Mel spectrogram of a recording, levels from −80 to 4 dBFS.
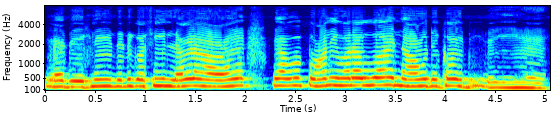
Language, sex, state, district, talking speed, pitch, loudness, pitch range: Hindi, male, Bihar, Darbhanga, 235 wpm, 230 Hz, -13 LUFS, 220-245 Hz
